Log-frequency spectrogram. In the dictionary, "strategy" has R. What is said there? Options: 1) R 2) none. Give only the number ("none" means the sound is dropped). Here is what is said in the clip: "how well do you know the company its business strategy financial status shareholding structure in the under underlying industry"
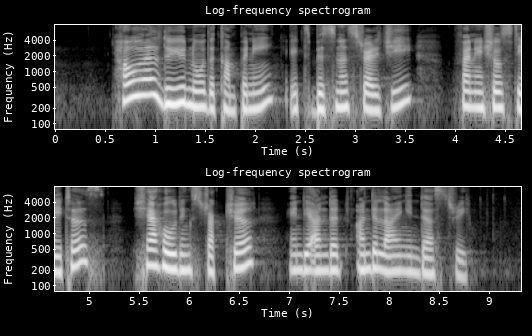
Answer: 1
